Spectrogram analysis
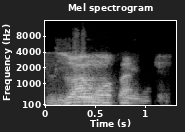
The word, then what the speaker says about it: Zwangobani: And you teach me how to pronounce it. It's Zwangobani. Zwangobani.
